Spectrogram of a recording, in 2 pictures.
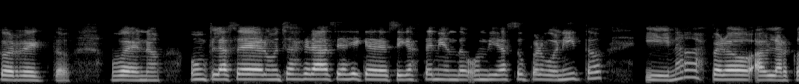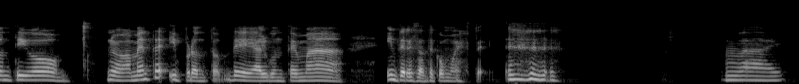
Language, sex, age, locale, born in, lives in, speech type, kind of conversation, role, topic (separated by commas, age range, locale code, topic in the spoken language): Spanish, female, 35-39, es-VE, Venezuela, United States, conversation, unstructured, none, ¿Te parece importante escuchar más que hablar durante un conflicto?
